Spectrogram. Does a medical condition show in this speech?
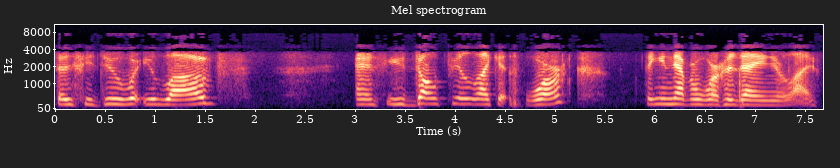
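Yes: cerebral palsy.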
